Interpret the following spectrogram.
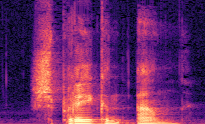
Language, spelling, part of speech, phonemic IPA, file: Dutch, spreken aan, verb, /ˈsprekə(n) ˈan/, Nl-spreken aan.ogg
- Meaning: inflection of aanspreken: 1. plural present indicative 2. plural present subjunctive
